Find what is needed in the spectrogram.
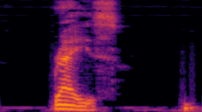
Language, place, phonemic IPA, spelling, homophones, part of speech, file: English, Queensland, /ɹæɪz/, raze, raise / rase / rays / rehs / réis / res, verb / noun, En-au-raze.ogg
- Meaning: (verb) To level or tear down (a building, a town, etc.) to the ground; to demolish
